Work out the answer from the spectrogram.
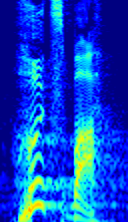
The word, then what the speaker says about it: chutzpah: Fala assim, Hutzbah. Hutzbah. Porque tem base alemã essa palavra. São os judeus na Alemanha que criam essa pronúncia.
